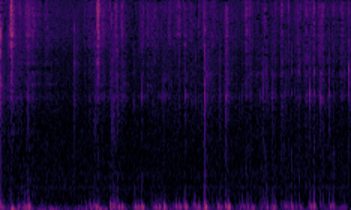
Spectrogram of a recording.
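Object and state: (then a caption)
Styrofoam ball. White-gloved fingertips tap steadily on the textured surface of a large white polystyrene foam ball. The taps are soft, dull, low thumps with a faint bright tick on some, each dying away almost instantly, in a quick, uneven patter.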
